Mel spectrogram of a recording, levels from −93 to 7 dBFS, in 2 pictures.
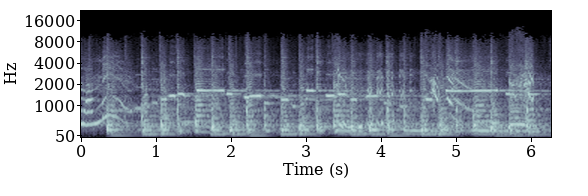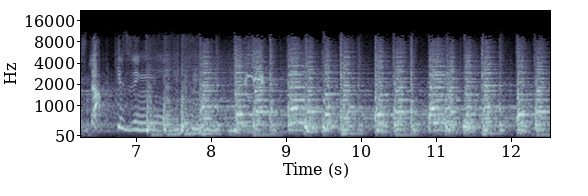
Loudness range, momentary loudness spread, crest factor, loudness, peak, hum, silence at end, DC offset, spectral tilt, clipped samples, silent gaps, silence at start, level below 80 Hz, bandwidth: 2 LU; 6 LU; 16 dB; -15 LUFS; 0 dBFS; none; 0 s; under 0.1%; -5 dB/octave; under 0.1%; none; 0 s; -50 dBFS; 11 kHz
